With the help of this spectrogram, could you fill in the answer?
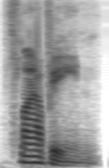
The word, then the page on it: flavine: American English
